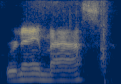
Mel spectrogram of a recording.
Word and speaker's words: Rene Masse: This week, my guest is Rene Masse.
